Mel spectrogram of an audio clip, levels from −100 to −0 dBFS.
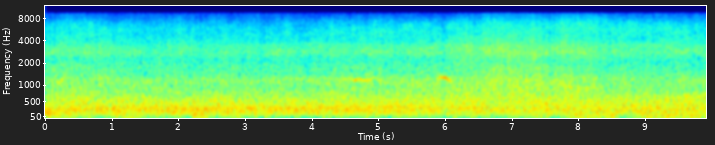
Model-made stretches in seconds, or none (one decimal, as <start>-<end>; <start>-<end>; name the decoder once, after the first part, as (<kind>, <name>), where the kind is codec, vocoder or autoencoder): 0.0-8.1 (codec, DAC); 8.6-9.9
